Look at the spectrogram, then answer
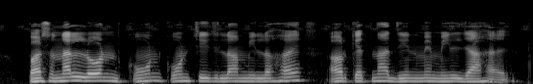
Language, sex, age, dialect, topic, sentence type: Magahi, male, 56-60, Central/Standard, banking, question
